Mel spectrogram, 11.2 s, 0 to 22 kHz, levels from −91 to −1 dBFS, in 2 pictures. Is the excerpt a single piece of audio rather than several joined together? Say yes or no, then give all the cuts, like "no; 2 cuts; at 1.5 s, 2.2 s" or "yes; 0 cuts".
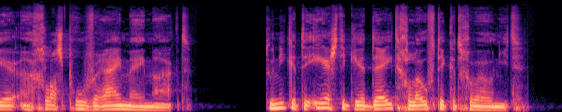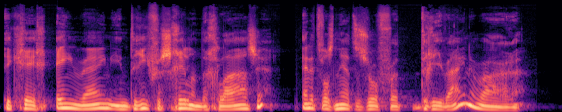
yes; 0 cuts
